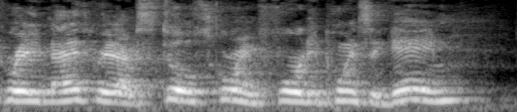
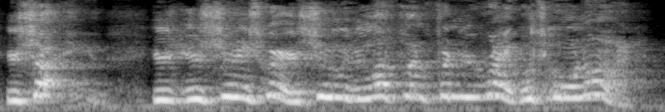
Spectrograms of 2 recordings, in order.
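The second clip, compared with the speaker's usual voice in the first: higher, exasperated dad scolding; mad dad; 6 semitones higher than usual. Retold or imitated. Dad scolding his son in the backyard, exasperated. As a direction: play the fed-up father, voice up high. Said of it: "my dad's mad at me".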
